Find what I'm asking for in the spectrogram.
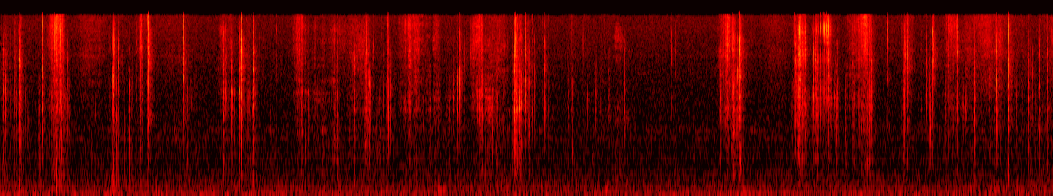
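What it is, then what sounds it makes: Plastic-wrapped cardboard box. Long nails tap and scratch a single white Native deodorant cardboard box in clear plastic wrap, held in one hand. Quiet, bright crinkling clicks and scratchy rustles come in rapid irregular bursts, with a few sharper taps over a low, steady rumble.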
